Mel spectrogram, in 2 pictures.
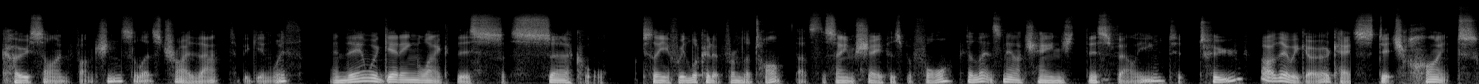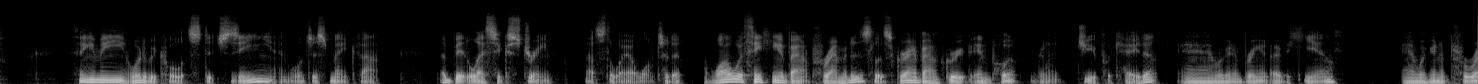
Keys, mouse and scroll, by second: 3.0-6.4 middle drag, 6.4-6.8 scroll down 4, 6.8-10.2 middle drag, 10.2-12.4 drag, 13.3-16.4 shift+middle drag, 16.4-18.9 drag, 18.9-20.4 middle drag, 21.8-23.1 middle drag, 23.1 click, 24.5 middle click, 25.1 shift+d, 26.4 middle click, 27.1-28.2 drag, 29.1 click.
